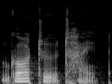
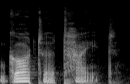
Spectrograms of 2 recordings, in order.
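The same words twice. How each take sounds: The two takes are said the same way.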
